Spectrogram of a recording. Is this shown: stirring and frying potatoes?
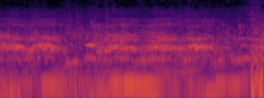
no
